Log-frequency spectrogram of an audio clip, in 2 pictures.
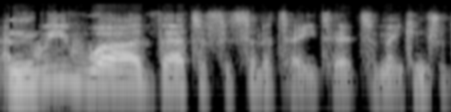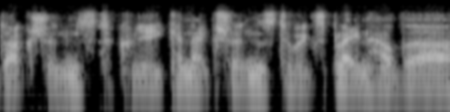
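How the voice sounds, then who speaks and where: In an English accent, a man at medium pitch speaks with hardly any pauses and big swings in loudness, the sound dry and close with no echo. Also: fairly even intonation, moderate pace. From England, London. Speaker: sales executive. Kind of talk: interview. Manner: halting, many fillers.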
